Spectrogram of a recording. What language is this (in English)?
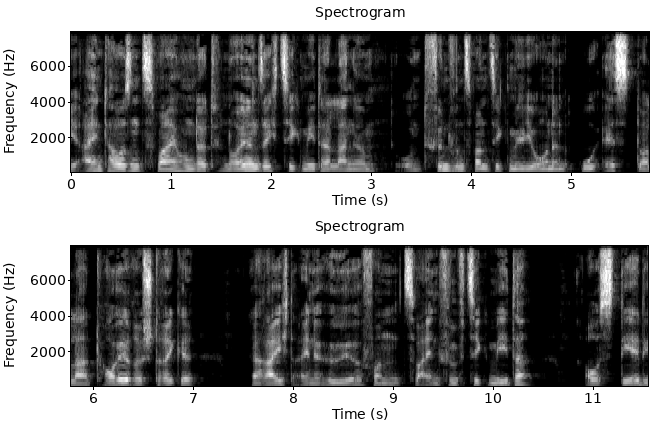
German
